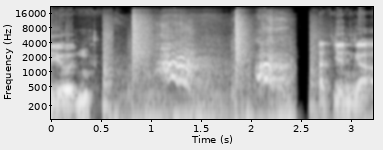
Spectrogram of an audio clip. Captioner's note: dirty hands getting spanked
